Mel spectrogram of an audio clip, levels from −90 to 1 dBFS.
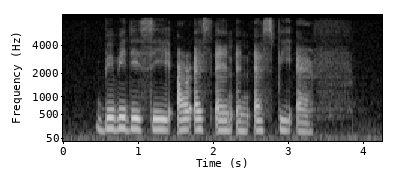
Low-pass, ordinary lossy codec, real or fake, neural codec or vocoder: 7.2 kHz; none; real; none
